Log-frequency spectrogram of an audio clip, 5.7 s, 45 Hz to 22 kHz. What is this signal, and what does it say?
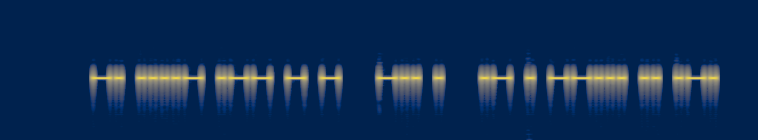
Morse code, heard as a keyed tone, about 28 wpm, 700 Hz. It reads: N4WTT DE AE7IR
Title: USA Callsign DE Callsign - 5 Characters - 28wpm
